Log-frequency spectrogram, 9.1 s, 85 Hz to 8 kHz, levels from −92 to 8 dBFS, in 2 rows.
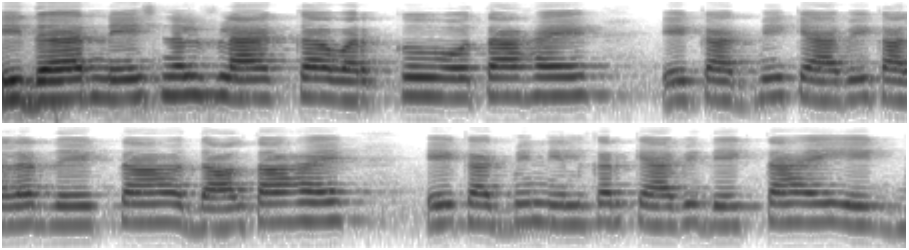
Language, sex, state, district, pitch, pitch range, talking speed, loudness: Hindi, female, Bihar, West Champaran, 225 Hz, 210-235 Hz, 150 wpm, -19 LUFS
